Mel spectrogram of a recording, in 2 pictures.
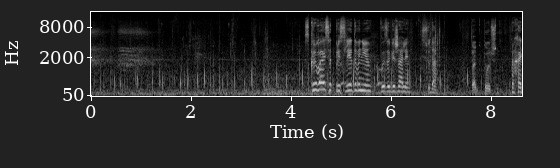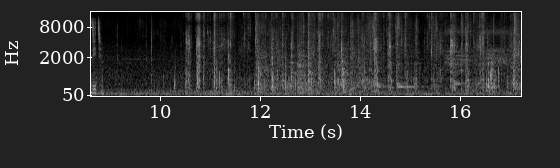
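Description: Footsteps scuff on wet pavement outdoors.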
